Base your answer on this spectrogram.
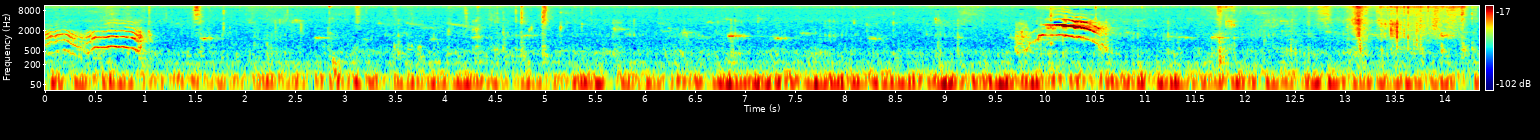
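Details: Mother cat feeding her kittens indoors, sharing the room with adopted baby monkey Susie; one arched meow at the start, a long quiet stretch of faint squeaks, then a second loud bending meow about ten seconds in.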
